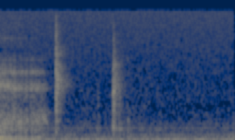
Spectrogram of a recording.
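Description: A man's hesitation sound trailing off, then two small sharp mouth clicks about half a second apart.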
